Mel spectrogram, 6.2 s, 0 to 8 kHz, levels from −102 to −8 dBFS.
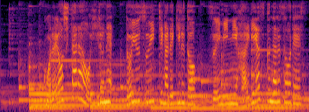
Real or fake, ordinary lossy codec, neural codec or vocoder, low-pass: real; Opus, 24 kbps; none; 7.2 kHz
